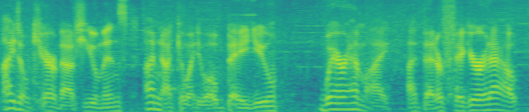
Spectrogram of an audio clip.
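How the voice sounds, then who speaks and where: A man's voice: on the low side, animated, normal speed, over music. A man giving casual, analytical commentary as a let's play host.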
